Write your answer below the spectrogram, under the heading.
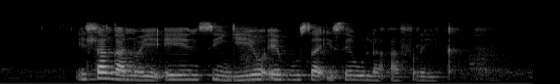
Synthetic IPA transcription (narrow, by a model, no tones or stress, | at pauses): iɬaŋanɔjɛʔɛjent͡sʼiŋijɔʔeɓusaʔḭsewulaʔafriːk̬ḁ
